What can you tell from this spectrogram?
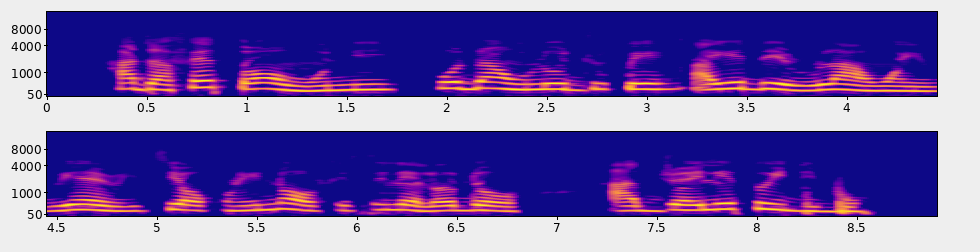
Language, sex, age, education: Yoruba, female, 15-29, tertiary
